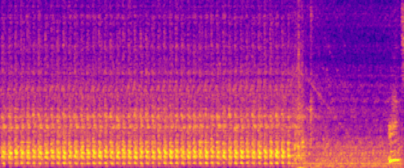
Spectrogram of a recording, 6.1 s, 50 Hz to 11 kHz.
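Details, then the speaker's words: Land Rover Discovery 4, freshly rebuilt 3.0L SDV6 diesel on first start: harsh rhythmic squealing chirps, nearly three a second, until shutdown; drive belt slipping, wet with coolant; coolant low, so engine stopped. "the car sounds terrible that's completely normal that's coolant on the Belt okay we don't have enough coolant in the car so we have to stop it so the noise you hear is the coolant on the Belt"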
